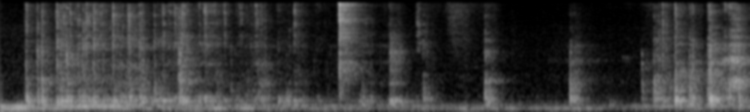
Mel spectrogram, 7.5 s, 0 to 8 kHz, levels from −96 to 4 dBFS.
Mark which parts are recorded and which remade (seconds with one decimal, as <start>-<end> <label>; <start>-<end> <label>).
0.0-7.5 recorded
